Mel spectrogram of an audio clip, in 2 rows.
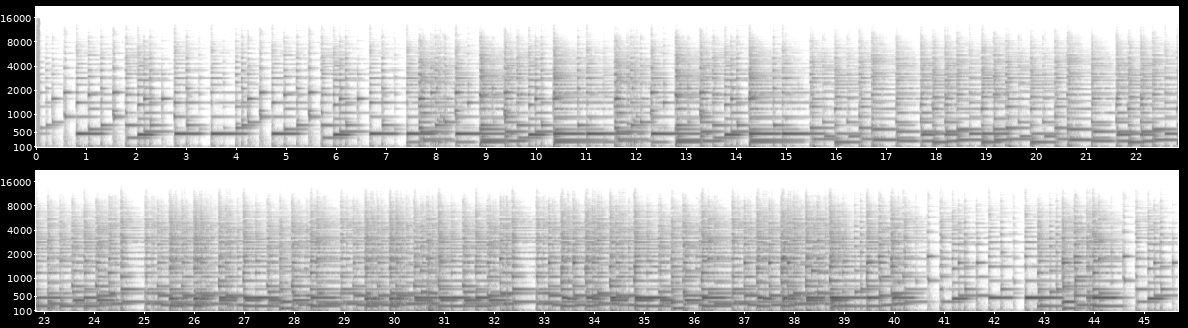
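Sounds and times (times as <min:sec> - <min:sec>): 
piano: 0:00.0 - 0:45.6.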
